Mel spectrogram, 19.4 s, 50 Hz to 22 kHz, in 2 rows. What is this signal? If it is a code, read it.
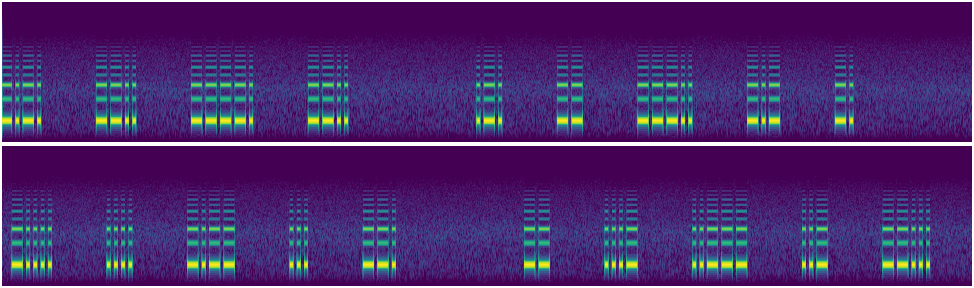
Morse code, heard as a keyed tone, machine-sent, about 33 wpm, spaced as for 13 wpm, 660 Hz. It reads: … RM8KN 6HYSG MV2U7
